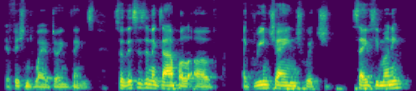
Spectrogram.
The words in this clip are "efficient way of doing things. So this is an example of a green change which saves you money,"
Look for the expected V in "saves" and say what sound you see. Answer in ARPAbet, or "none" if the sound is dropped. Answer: V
